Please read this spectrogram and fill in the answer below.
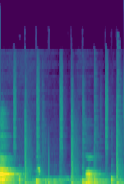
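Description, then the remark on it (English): A dog named Mulder barks several times in quick, uneven bursts, moderately loud, over a steady low hum in the background. “Hold for barks. Barks.”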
